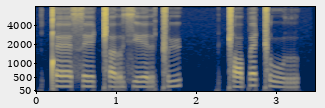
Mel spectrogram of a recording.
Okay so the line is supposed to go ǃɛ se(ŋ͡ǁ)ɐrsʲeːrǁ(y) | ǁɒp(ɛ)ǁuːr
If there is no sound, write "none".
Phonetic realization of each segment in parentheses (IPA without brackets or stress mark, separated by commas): ǁ, y, ɛ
